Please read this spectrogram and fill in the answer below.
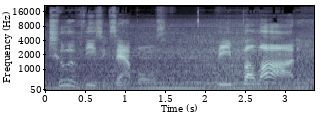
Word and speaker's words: ballade: of these examples the balad not to be confused with the ballad we always pronounce it as a french word because the ballad and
